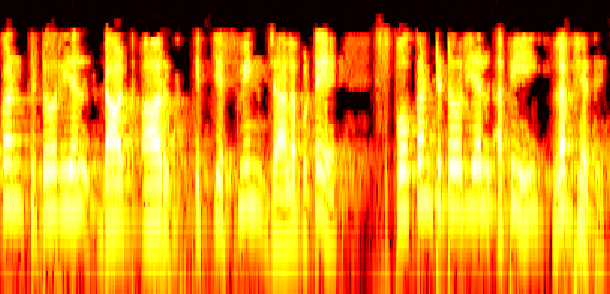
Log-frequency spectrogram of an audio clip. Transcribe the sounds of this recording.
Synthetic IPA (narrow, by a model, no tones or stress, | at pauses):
kɐɳʈiʈoːɾijɐlɖaːʈaɾɡit̪jɐsmind͡ʒaːlɐpuʈe | spoːkɐɳʈiʈoːɾijɐlɐpilɐbʱjɐt̪ḛ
